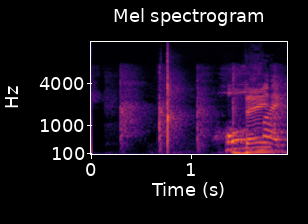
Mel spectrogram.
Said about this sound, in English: Dude, Black Manta. Black Manta looks good as shit. Yeah, exactly. I will clap for that too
